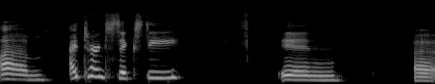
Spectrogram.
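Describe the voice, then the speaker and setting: The pitch swings very widely up and down. The sound is dry and close, with no echo. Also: woman. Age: 60s. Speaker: self-defense instructor. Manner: animated.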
